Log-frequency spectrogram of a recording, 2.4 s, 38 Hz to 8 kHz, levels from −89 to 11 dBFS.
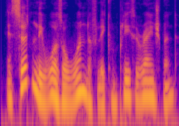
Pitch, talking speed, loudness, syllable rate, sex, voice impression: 125 Hz, 175 wpm, -17 LUFS, 7.6 syllables/s, male, masculine, adult-like, slightly thick, slightly fluent, slightly refreshing, sincere, slightly elegant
